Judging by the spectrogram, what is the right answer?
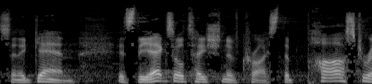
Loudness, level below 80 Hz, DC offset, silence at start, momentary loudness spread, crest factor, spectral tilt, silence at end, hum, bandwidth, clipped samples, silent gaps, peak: -28 LUFS; -62 dBFS; under 0.1%; 0 s; 12 LU; 20 dB; -3 dB/octave; 0 s; none; 18 kHz; under 0.1%; none; -8 dBFS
